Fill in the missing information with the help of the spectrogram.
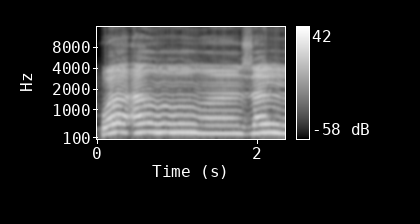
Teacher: Wa anzalna minal musirati maa wa anzalna minal musirati wa anzalna nun mati bertemu dengan za atau zain Cara bacanya samar didengungkan siap-siap ke huruf zanya karena bacaan ikhfa hakiki.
